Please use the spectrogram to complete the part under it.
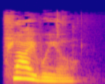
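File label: "flywheel", British English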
